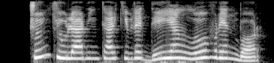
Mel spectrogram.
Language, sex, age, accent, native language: Uzbek, female, 18-24, Sirdaryo, Uzbek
